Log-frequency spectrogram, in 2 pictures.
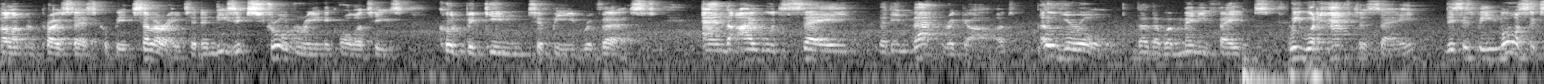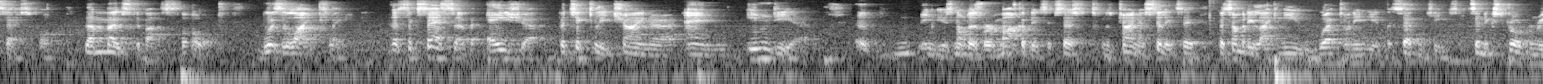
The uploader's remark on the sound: Imperfect audio quality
